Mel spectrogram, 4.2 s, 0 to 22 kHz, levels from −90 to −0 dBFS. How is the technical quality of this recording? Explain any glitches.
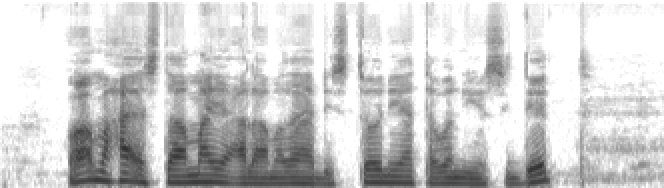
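The speech sounds grainy and rough from start to finish, with a noisy, sandy texture on voiced sounds, while the full bandwidth survives up to about 20.1 kHz. The likely cause is Opus compression in its music (CELT) mode, at a rate that fits around 24 kbps. The encoder keeps each band's energy but fills starved bands by folding lower ones or injecting noise, which turns clean harmonics granular.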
